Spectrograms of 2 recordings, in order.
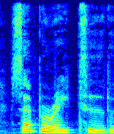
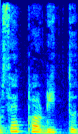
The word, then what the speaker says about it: separate: 실제로는 그래서 분리된 separate이고 분리하다는 separate예요. 네, 그래서 기억을 해두시면 되고 자.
